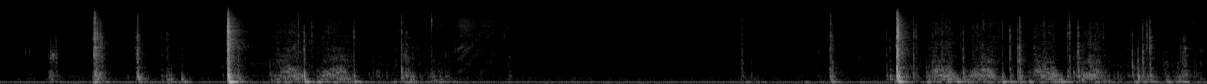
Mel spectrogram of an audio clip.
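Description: A paper sheet creased with fold lines while making a box: a run of sharp crackles and papery snaps with rustling scrapes between them, close and fairly loud, with pauses and no talking.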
